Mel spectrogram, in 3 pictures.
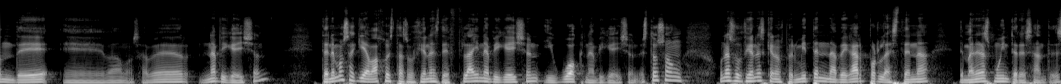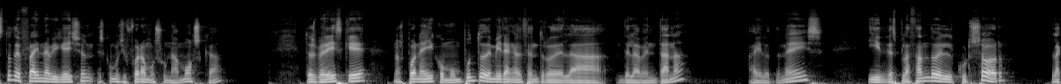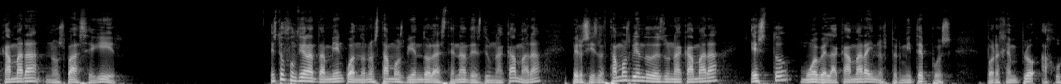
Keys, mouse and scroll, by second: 13.2 click.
